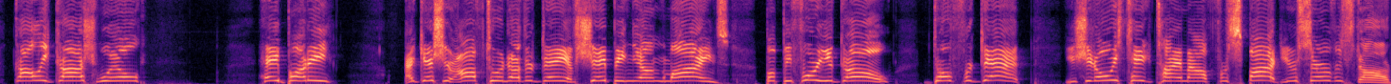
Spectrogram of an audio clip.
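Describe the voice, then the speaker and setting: In a cartoonish character voice of extremely high pitch, the speaker goes at a fairly slow pace with long, frequent pauses. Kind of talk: comic puppet voice. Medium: puppet show. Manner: wholesome, gee-whiz.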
